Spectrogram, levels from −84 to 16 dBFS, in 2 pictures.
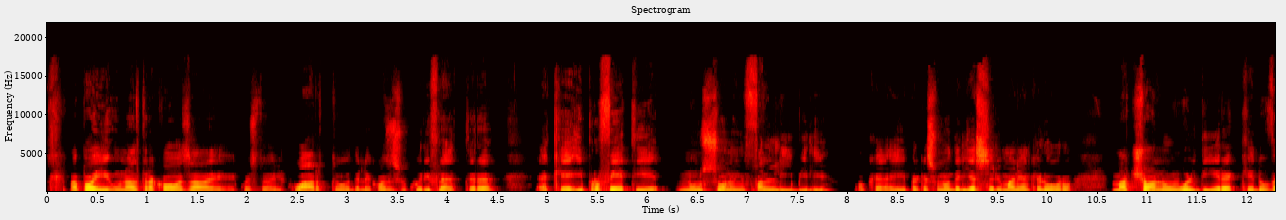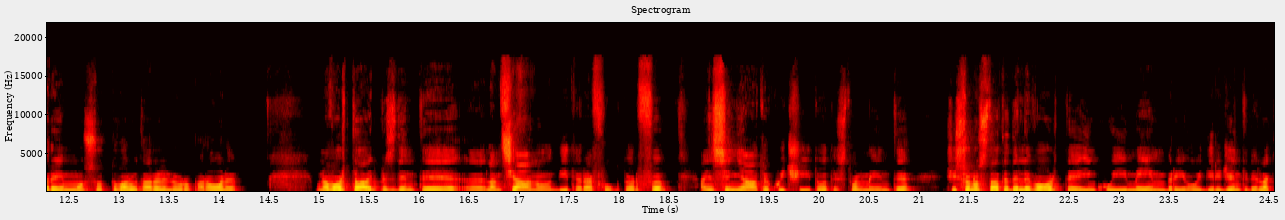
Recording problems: none

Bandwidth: 17.5 kHz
